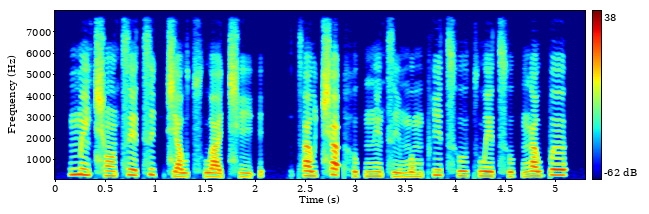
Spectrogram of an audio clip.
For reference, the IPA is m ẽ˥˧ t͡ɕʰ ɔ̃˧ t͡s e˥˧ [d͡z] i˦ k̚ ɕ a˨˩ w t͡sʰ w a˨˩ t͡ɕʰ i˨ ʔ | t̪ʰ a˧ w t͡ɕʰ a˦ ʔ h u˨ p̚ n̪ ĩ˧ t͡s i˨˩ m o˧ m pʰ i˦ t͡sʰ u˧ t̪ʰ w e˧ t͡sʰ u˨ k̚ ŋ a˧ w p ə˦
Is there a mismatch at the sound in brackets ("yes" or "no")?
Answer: yes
